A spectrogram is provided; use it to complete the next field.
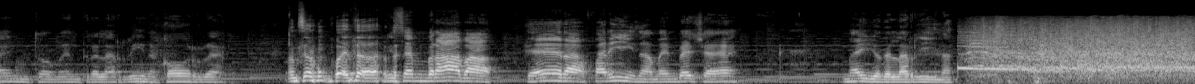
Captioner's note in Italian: Applauso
